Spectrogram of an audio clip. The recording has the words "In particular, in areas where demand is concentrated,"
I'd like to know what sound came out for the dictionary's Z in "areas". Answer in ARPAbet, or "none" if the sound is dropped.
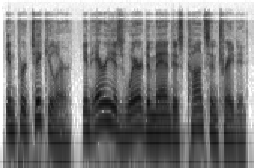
Z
